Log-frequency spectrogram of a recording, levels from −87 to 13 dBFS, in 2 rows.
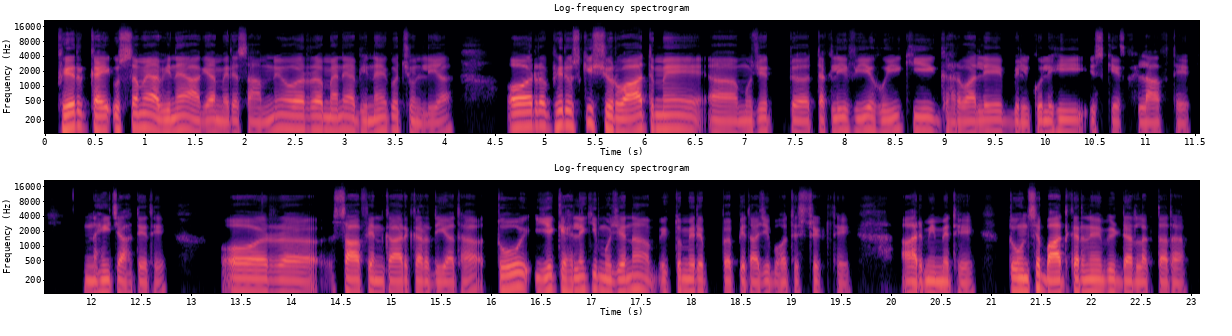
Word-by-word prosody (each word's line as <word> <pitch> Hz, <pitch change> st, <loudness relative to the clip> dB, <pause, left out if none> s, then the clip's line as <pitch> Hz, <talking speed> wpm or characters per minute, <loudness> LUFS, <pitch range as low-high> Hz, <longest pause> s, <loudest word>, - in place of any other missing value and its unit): फिर 140 Hz, +4 st, +8 dB
कई 120 Hz, 0 st, +7 dB
उस 120 Hz, -2 st, +1 dB
समय 140 Hz, -1 st, +3 dB
अभिनय 105 Hz, +4 st, +2 dB
आ 110 Hz, -4 st, +2 dB
गया 100 Hz, +1 st, 0 dB
मेरे 95 Hz, 0 st, -3 dB
सामने 95 Hz, +5 st, -4 dB
और 125 Hz, -1 st, +1 dB
मैंने 115 Hz, +1 st, -1 dB
अभिनय 105 Hz, +1 st, -2 dB
को 120 Hz, -1 st, -4 dB
चुन 95 Hz, -3 st, -7 dB
लिया 95 Hz, +5 st, -5 dB, 0.7 s
और 150 Hz, +1 st, +6 dB
फिर 160 Hz, +2 st, +3 dB
उसकी 165 Hz, +4 st, -1 dB
शुरुआत 120 Hz, -2 st, +4 dB
में 130 Hz, -3 st, +1 dB
अ, 100 Hz, -2 st, -2 dB
मुझे 100 Hz, +3 st, -3 dB, 0.3 s
त 95 Hz, -1 st, 0 dB
तकलीफ़ 110 Hz, -1 st, -3 dB
ये 115 Hz, +2 st, 0 dB
हुई 105 Hz, +1 st, -3 dB
कि 115 Hz, -2 st, -2 dB
घरवाले 95 Hz, +2 st, -2 dB
बिल्कुल 95 Hz, 0 st, -5 dB
ही 105 Hz, 0 st, -1 dB, 0.2 s
इसके 95 Hz, -1 st, -6 dB
ख़िलाफ़ 90 Hz, 0 st, -4 dB
थे, 85 Hz, 0 st, -6 dB, 0.5 s
नहीं 100 Hz, +1 st, 0 dB
चाहते 95 Hz, -1 st, -2 dB
थे 90 Hz, +3 st, -7 dB, 0.6 s
और 100 Hz, -3 st, +1 dB, 0.2 s
साफ़ 105 Hz, -3 st, +4 dB
इनकार 95 Hz, 0 st, +1 dB
कर 95 Hz, -2 st, -1 dB
दिया 95 Hz, +1 st, -2 dB
था। -, -, -4 dB, 0.2 s
तो 120 Hz, -, +2 dB, 0.3 s
ये 115 Hz, +3 st, +2 dB
कह 110 Hz, -3 st, -1 dB
लें 115 Hz, +2 st, +2 dB
कि 130 Hz, -, -4 dB
मुझे 105 Hz, -2 st, 0 dB
ना 125 Hz, +2 st, -1 dB, 0.2 s
एक 100 Hz, -, -7 dB
तो -, -, -2 dB
मेरे 105 Hz, 0 st, 0 dB, 0.2 s
प 100 Hz, -, 0 dB
पिताजी 95 Hz, 0 st, -2 dB
बहुत 90 Hz, -1 st, -6 dB
स्ट्रिक्ट 95 Hz, -2 st, -6 dB
थे, 85 Hz, -1 st, -7 dB, 0.5 s
आर्मी 95 Hz, +1 st, +2 dB
में 95 Hz, 0 st, +1 dB
थे, 90 Hz, -1 st, -4 dB, 0.4 s
तो 115 Hz, -, +2 dB
उनसे 110 Hz, -2 st, +3 dB
बात 100 Hz, 0 st, +8 dB
करने 105 Hz, -1 st, +2 dB
में 105 Hz, -1 st, +2 dB
भी 105 Hz, 0 st, 0 dB
डर 95 Hz, -1 st, 0 dB
लगता 95 Hz, 0 st, -2 dB
था। 90 Hz, -1 st, -4 dB
105 Hz, 180 wpm, -26 LUFS, 95-115 Hz, 0.7 s, फिर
